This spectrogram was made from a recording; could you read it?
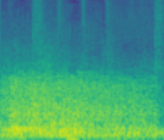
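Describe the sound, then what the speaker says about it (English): Loud, rolling thunder rumbles continuously through a stormy steampunk stage of the Clustertruck video game, a deep roar with a hiss like rain on top. "Listen to that thunder."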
